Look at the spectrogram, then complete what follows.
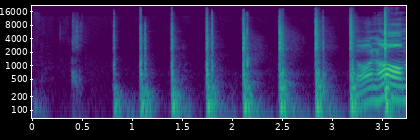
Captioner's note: hammer knocking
